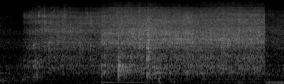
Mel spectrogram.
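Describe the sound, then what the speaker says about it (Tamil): Onions and tomatoes fry in a pan with a close, steady sizzle and brief stirring scrapes, no voices over it. "இப்போ வெங்காயம் வந்து வதங்கிடுச்சு இப்போ தக்காளி சேர்த்துக்கலாம்"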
